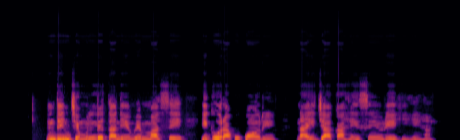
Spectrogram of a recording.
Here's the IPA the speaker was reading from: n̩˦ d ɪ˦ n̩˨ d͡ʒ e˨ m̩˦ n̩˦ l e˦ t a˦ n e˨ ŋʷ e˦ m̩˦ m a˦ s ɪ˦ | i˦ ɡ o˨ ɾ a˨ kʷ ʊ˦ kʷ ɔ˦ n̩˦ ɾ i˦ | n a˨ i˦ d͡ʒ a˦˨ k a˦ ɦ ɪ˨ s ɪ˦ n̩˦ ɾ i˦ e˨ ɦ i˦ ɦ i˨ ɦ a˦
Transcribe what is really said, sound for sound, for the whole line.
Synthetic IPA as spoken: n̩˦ d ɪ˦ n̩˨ d͡ʒ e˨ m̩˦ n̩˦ l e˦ t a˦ n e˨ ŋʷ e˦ m̩˦ m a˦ s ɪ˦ | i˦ ɡ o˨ ɾ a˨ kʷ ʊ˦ kʷ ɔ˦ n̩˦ ɾ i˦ | n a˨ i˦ d͡ʒ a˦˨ k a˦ ɦ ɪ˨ s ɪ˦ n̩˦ ɾ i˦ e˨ ɦ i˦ ɦ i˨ ɦ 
